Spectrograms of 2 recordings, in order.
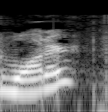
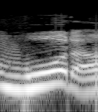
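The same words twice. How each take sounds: First: Water with a sounded final R; water, ending in a clear "er"; own hybrid pronunciation. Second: Water as "waw-tuh"; mock Aussie water, rounded "waw"; mocked Aussie pronunciation. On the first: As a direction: say water with an American-style R. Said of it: "for how I said water". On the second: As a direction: say water with an O vowel and no final R. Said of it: "Where's the O in there?". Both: Shown as a demonstration.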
